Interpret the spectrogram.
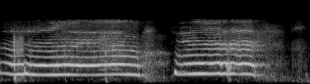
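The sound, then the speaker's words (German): A baby whimpers and grumbles in two drawn-out, whiny bursts while eating homemade porridge, the first longer, separated by a brief pause; fairly loud, with no other voices. “Mega gut, wie man hört. Er liebt den Brei.”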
